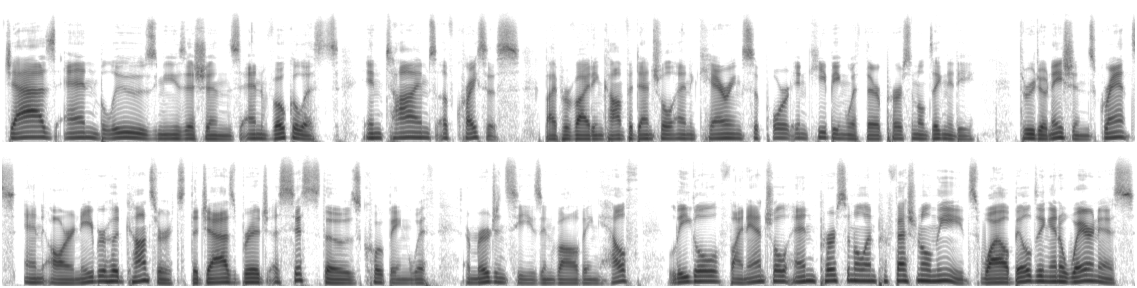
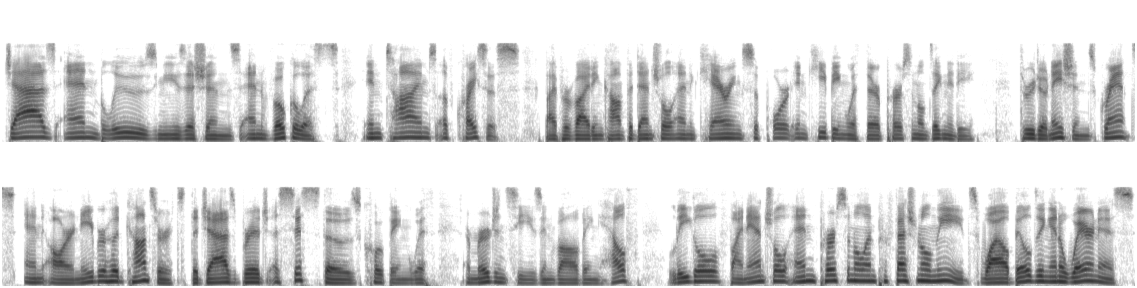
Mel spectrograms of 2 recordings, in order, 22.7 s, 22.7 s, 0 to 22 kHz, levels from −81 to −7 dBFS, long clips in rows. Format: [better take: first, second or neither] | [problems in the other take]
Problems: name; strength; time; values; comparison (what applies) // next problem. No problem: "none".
first | garbled, watery; slightly; nothing above 6 kHz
